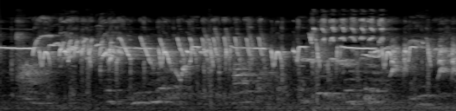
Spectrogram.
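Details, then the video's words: From a tutoring compilation of oriental magpie-robin, tledekan gunung and prinia: a long sustained high whistle leads into a rapid series of sweeping chirps, then dense twittering until the end. "TOP masteran kompilasi kacer,tledekan gunung dan prenjak,gacor dor"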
